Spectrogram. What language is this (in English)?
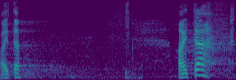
Estonian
